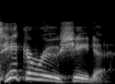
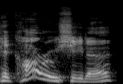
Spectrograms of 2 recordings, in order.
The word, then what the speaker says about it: Hikaru Shida: Championship from Hikaru shida that's Hikaru sheida or as her name is pronounced Hikaru shida two and a quarter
